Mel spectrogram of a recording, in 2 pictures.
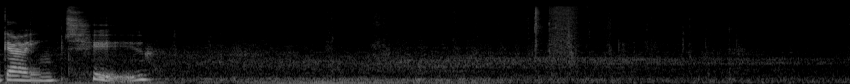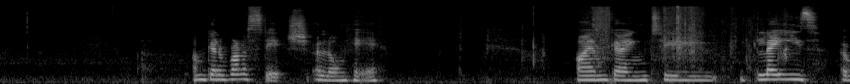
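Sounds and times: hands rustling fabric: 0:00.5 - 0:17.0.

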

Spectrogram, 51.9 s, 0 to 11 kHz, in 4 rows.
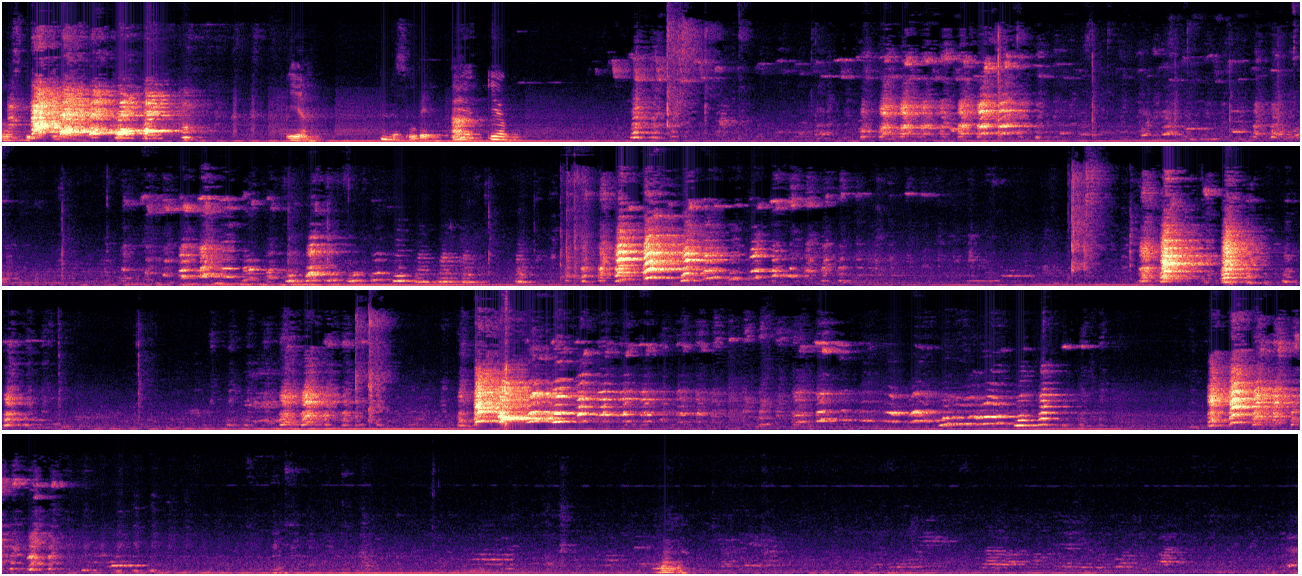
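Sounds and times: dog barking: 0:00.0 - 0:02.1, 0:08.0 - 0:13.1, 0:14.2 - 0:21.2, 0:24.3 - 0:26.2, 0:28.7 - 0:29.5, 0:30.5 - 0:33.0
faint low hum: 0:00.0 - 0:38.0, 0:38.8 - 0:51.9.

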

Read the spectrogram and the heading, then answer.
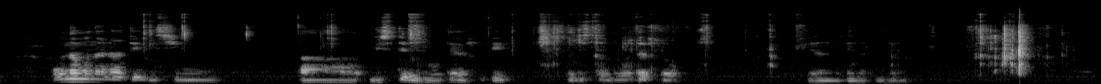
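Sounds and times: paper card rustling: 0:04.0 - 0:04.3, 0:05.2 - 0:08.2, 0:09.2 - 0:10.8.

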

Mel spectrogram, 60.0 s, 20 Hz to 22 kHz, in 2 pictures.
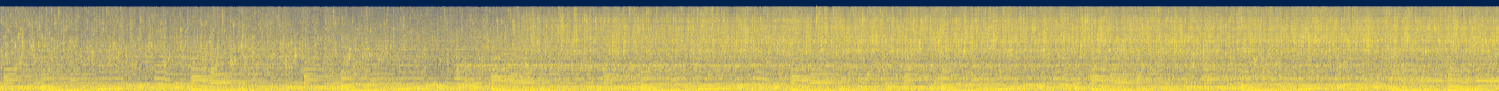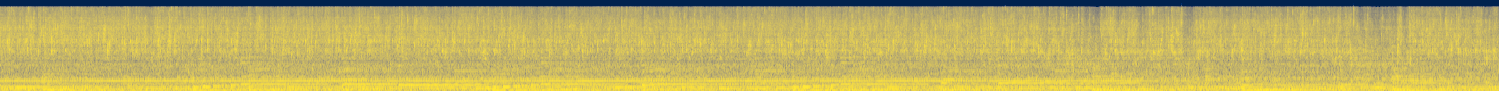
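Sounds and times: gentle background music: 0:00.0 - 0:59.9
tap water running into tub: 0:00.0 - 0:59.9.

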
